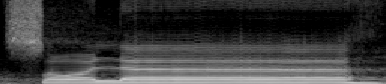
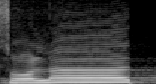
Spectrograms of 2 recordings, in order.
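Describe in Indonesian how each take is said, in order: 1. Kata ini berakhir dengan bunyi h. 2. Kata ini berakhir dengan bunyi t. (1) "kalau berhenti ... jadi hak sukun" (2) "bukan jadi sholat"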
